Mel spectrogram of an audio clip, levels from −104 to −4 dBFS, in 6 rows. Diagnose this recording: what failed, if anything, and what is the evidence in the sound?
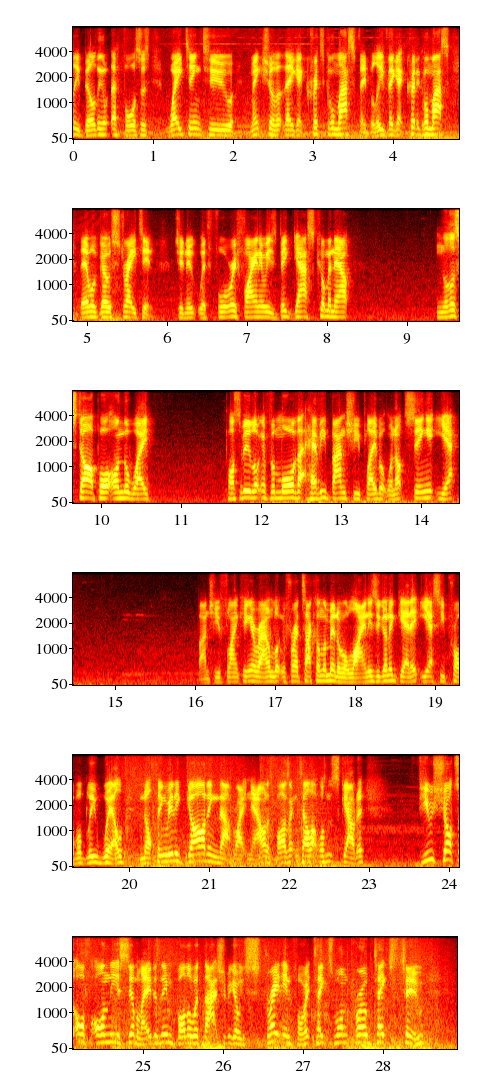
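Nothing in the chain failed.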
